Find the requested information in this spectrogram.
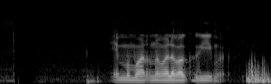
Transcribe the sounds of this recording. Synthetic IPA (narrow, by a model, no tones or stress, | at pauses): emːɐmɐrɐnɐʋɐlɐʋɐkːɐɡiːmə̰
